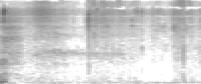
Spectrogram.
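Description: Near silence with faint handling noise and a couple of light clicks.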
